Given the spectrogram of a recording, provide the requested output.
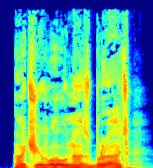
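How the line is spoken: Whine. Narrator (Russian): проскулил жердяй

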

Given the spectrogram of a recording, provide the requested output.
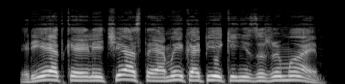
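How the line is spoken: Loud, meant to be overheard. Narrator (Russian): сказал Дрым громко так, чтобы Кирилл услышал

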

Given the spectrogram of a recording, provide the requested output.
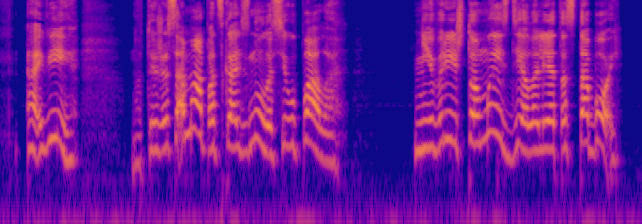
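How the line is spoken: Shouting. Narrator (Russian): закричала Присцилла

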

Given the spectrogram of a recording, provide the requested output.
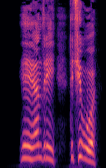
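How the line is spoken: Anxious question. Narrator (Russian): взволнованно спросил Богдан

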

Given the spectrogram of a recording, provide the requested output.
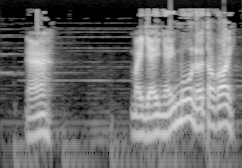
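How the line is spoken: Harsh gritted shout. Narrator (Vietnamese): Cậu chàng gằn giọng quát lên

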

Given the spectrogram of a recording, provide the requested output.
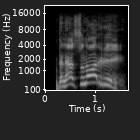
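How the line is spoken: Roar. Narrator (Russian): взревел он

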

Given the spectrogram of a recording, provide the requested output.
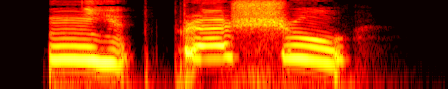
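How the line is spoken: Sobbing plea. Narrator (Russian): Зия, всхлипывая

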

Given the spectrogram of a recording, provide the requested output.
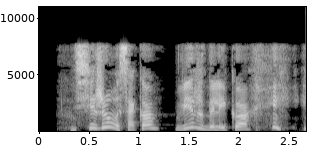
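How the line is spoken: Giggling. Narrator (Russian): хихикнул Владик

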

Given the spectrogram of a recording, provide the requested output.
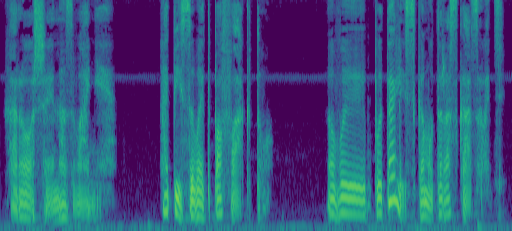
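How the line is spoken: Raspy smoker's voice. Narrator (Russian): Голос у человека был сиплый, как у курильщика с огромным стажем

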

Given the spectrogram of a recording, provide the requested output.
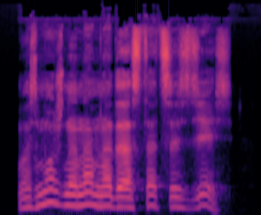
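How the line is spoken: Mutter. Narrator (Russian): пробормотал он

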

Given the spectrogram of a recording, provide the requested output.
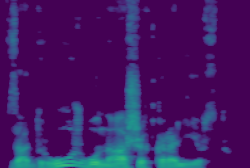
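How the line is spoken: Solemn toast. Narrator (Russian): король торжественно сказал

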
